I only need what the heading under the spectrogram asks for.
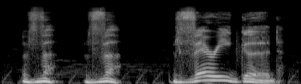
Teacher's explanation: b si no es lo que llamamos labio dental es decir ponemos los dientes superiores en el labio de abajo igual que la f pero activamos la voz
